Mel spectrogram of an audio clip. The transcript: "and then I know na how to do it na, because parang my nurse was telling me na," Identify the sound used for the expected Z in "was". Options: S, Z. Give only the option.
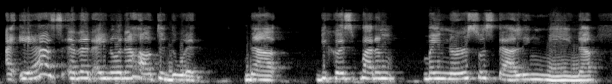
S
